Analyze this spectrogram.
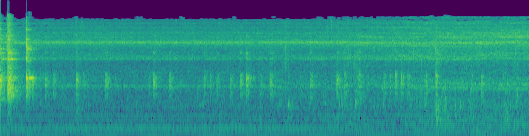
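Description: Soup being ladled from a pot into a glass cup: a couple of sharp clinks of the ladle against the pot at the start, then soft scattered ticks and splashes over a steady low hum.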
